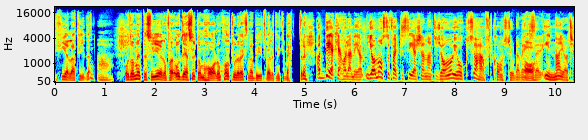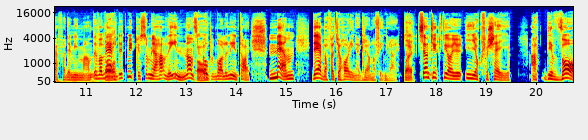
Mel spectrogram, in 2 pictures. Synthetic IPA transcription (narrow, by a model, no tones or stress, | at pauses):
heːlat̪ʰiːd̪ə̰nɑːʔɔd̪ɔmɛɾɪnt̪əsɔɪøːɡɔnfal̰ɔd̪ɛsʉ̟ːt̪ɔmɦaɖɔmkʰɔnst̪juːɖavɛksəɳabliːvɪt̪vɛld̪ɪt̪mʏkːəbɛt̪ːɾəʔɑd̪ɛkʰanjaɦɔlːamɛɔmjɑːɡmɔst̪əfak̚t̪ɪst̪eːʂɛnːaːt̪jɑːɡhaɾjɵɔksɔɦaft̪kʰɔnst̪juːɖavɛkssəɾʔɪnːanjɑːɡt̪ʰɾɛfːad̪əmɪnma̰nːd̪ɛvaɾvvɛld̪ɪt̪mʏkːəsɔmjɑːɡɦad̪ːəɪnːansɔmaɾɵpːənbɑːɾlɪɡənɪnt̪əha̰ɾmɛnd̪ɛæɾbɑːɾafəɾat̪jɑːɡɦaɾɪŋːaɡɾøːnafɪ̰ŋːɾa̰ɾɛsɛnt̪ʰʏkt̪əjɑːjɵʔɪɔkfœʂɛj | ʔat̪̚d̪ɛva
